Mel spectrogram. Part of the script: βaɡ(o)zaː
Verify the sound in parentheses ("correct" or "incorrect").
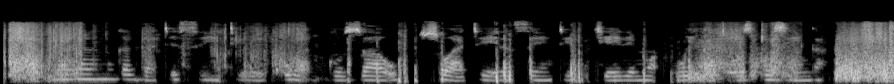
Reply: correct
